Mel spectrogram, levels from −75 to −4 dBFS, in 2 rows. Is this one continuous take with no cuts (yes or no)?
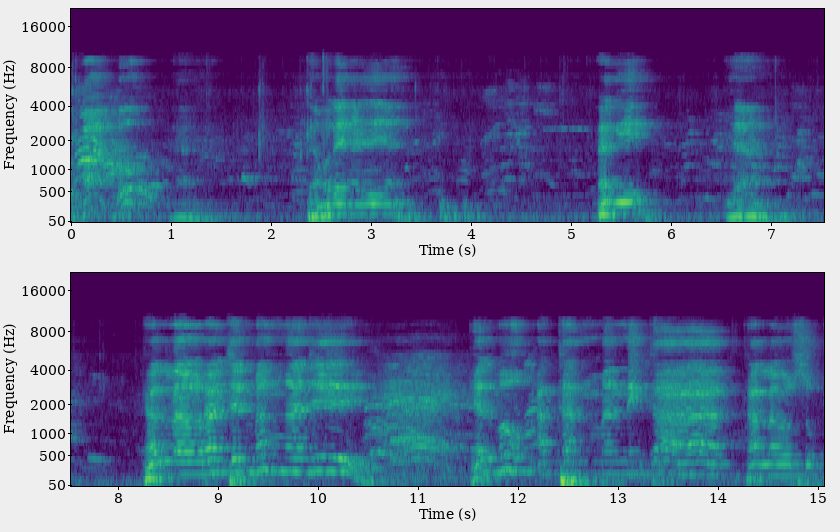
yes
